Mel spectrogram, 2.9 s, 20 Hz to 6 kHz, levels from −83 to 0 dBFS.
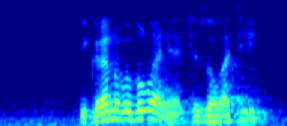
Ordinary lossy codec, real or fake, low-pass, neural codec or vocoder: AAC, 32 kbps; fake; 5.4 kHz; codec, 24 kHz, 0.9 kbps, WavTokenizer, medium speech release version 1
